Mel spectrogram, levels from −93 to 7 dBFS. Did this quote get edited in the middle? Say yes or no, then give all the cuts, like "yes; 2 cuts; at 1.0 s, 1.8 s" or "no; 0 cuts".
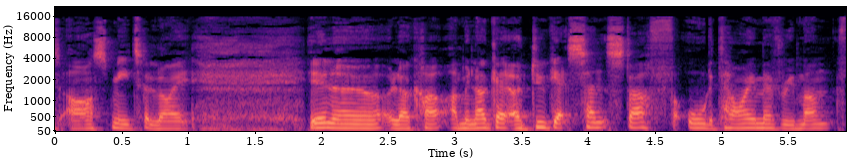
no; 0 cuts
